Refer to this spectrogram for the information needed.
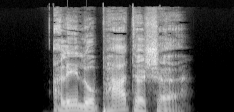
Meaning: inflection of allelopathisch: 1. strong/mixed nominative/accusative feminine singular 2. strong nominative/accusative plural 3. weak nominative all-gender singular
- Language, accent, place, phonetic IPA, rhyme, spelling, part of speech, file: German, Germany, Berlin, [aleloˈpaːtɪʃə], -aːtɪʃə, allelopathische, adjective, De-allelopathische.ogg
